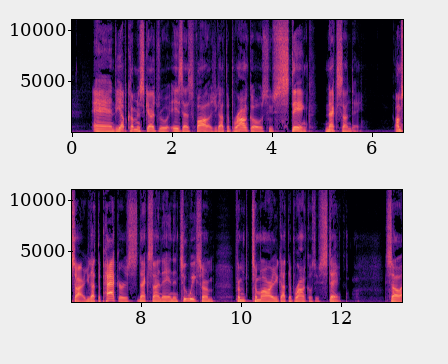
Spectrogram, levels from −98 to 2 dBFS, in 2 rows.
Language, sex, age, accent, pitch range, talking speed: English, male, 20-39, American, 115-150 Hz, 170 wpm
